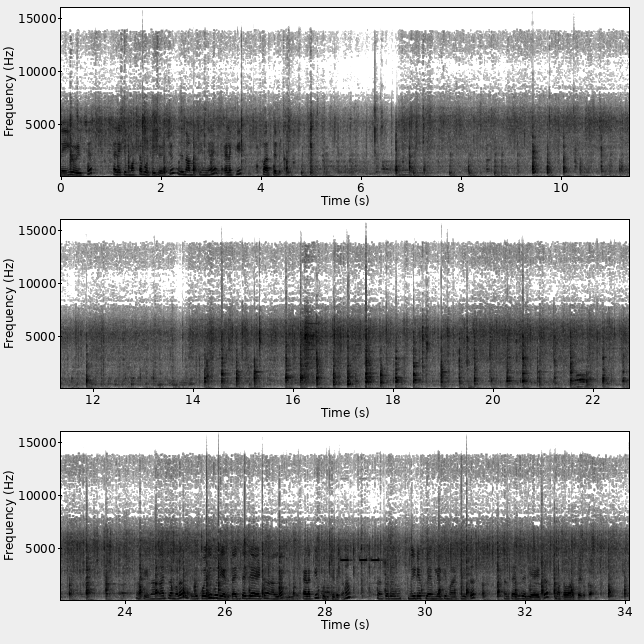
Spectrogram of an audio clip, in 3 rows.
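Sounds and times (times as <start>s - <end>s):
eggs sizzling in a pan: 0.0s - 34.0s
spatula scraping a pan: 0.2s - 34.0s.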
